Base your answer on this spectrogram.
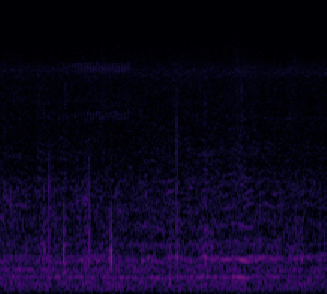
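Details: Japanese honey bees, described as aggravated, hum in a steady, low, droning buzz, agitated and restless.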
